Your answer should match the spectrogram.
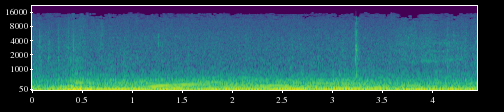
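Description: Car engine heard from inside the cabin, a steady low rumble whose pitch rises about a second in, then slowly falls as the car accelerates and eases off.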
